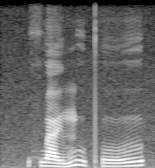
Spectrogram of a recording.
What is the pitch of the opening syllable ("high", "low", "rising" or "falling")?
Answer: low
